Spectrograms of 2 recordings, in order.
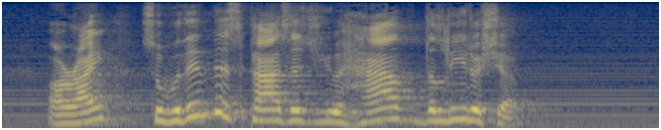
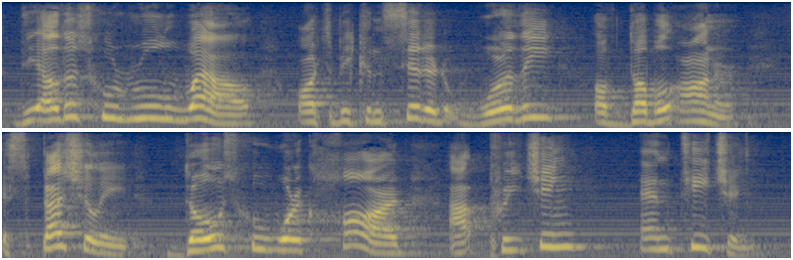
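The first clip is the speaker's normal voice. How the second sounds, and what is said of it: Reading very slowly. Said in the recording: “gonna read this really slowly”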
